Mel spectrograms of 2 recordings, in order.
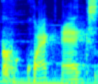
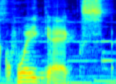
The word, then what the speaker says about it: Quake X: old sui qu qu quack x no it's not quack it's Quake X Quake X there we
